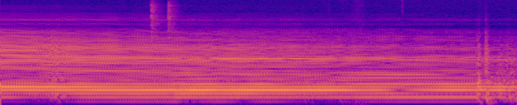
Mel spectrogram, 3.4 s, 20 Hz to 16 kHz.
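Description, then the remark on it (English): A distorted electric guitar chord, played through a 1981 Inventions DRV pedal with reverb added, rings out and sustains with a washy, effects-laden tone, lingering with reverb. A couple of soft pick scrapes are audible near the start and end. “You want to give me a little reverb?”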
